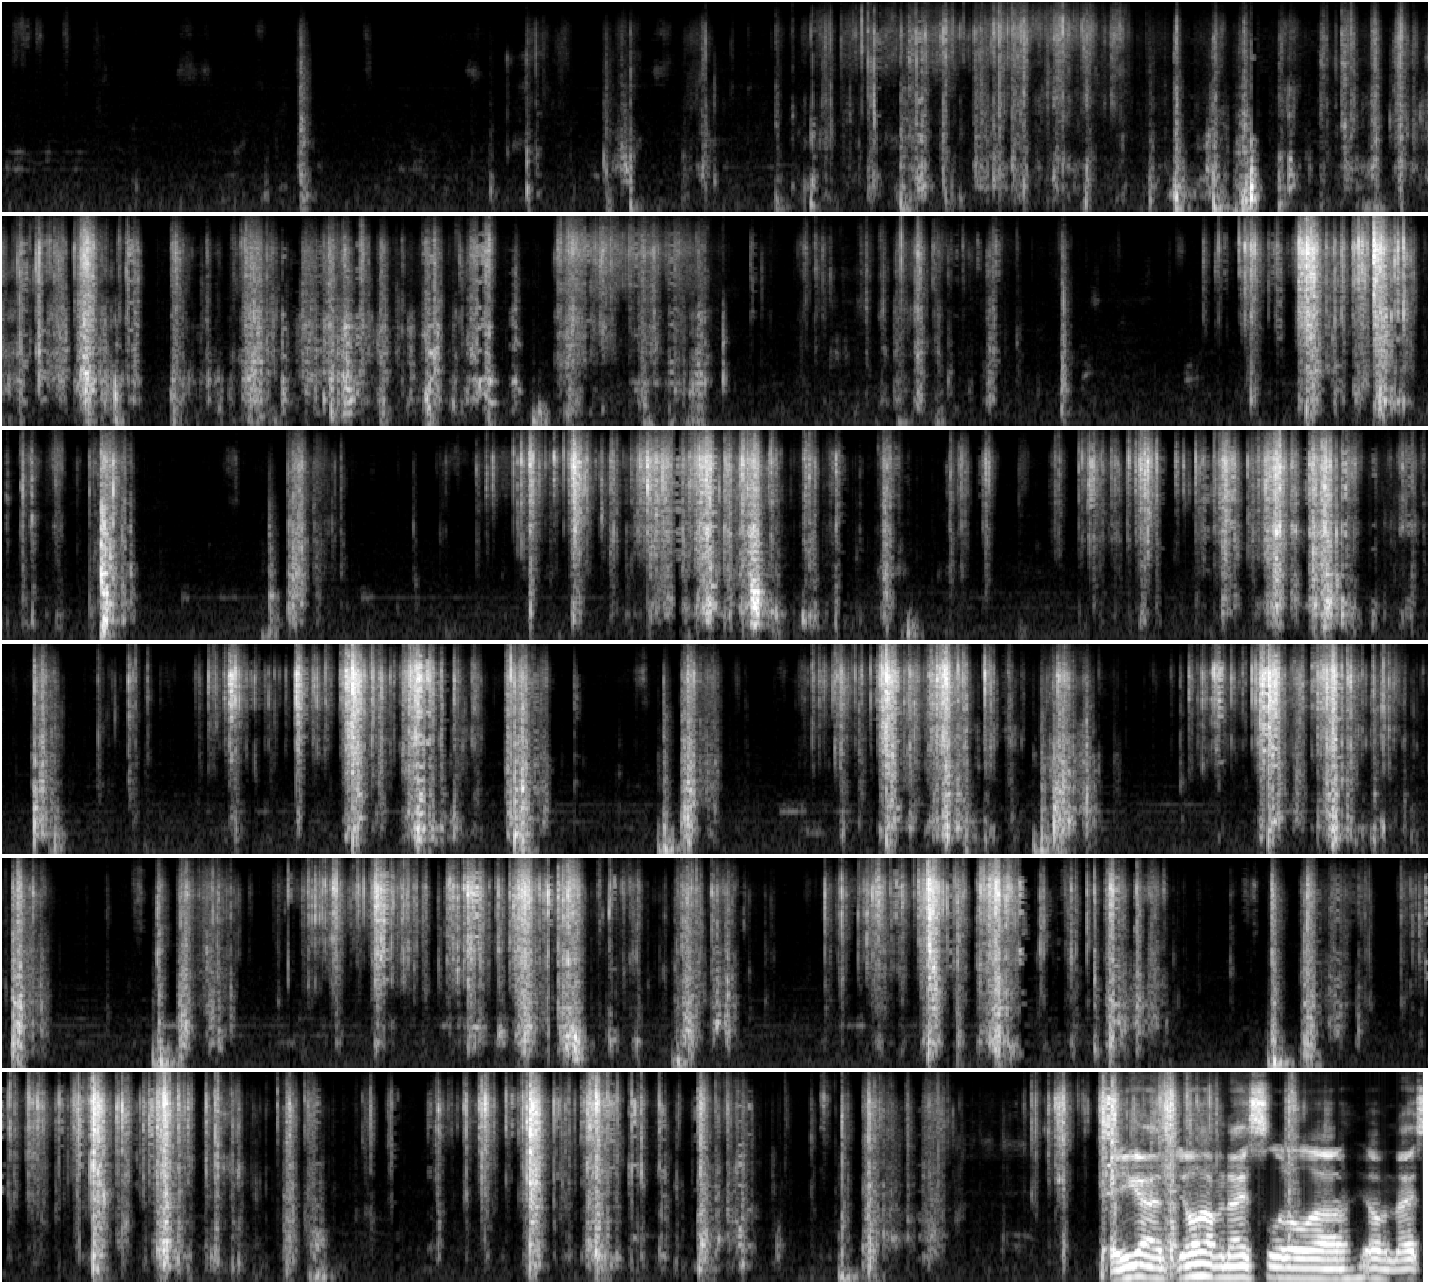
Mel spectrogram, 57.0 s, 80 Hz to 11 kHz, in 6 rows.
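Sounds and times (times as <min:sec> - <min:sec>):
foil wrappers tearing and crinkling: 0:05.3 - 0:07.6, 0:08.3 - 0:16.2, 0:17.5 - 0:19.9, 0:20.9 - 0:21.3, 0:22.2 - 0:32.2, 0:32.9 - 0:38.4, 0:39.0 - 0:56.2.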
